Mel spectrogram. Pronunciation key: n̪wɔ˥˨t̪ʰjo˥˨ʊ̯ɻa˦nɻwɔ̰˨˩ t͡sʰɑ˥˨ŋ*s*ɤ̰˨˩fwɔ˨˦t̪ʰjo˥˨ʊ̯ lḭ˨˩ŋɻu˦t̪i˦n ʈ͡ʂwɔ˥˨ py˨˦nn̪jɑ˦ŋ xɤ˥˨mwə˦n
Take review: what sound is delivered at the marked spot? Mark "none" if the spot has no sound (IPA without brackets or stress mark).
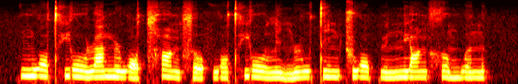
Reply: s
